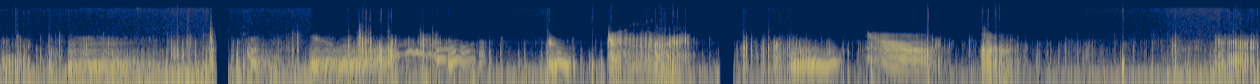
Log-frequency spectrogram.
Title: stomach growling (hololive)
